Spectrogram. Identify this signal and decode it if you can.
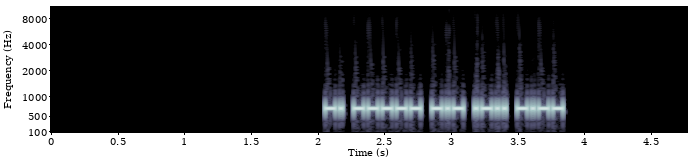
Morse code, heard as a keyed tone, about 47 wpm, 700 Hz. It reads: N0KLY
